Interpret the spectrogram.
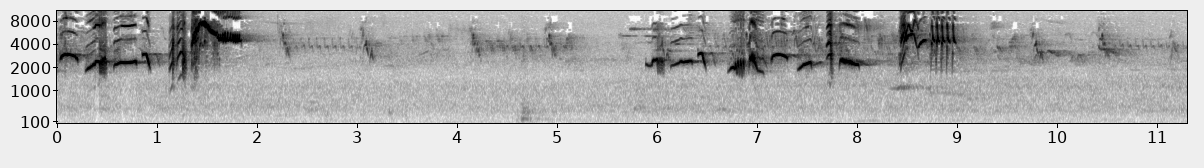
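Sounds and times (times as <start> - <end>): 
Eurasian blackbird Turdus merula song with fluted warbling and squeaky twitter: 0.0 - 11.2.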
